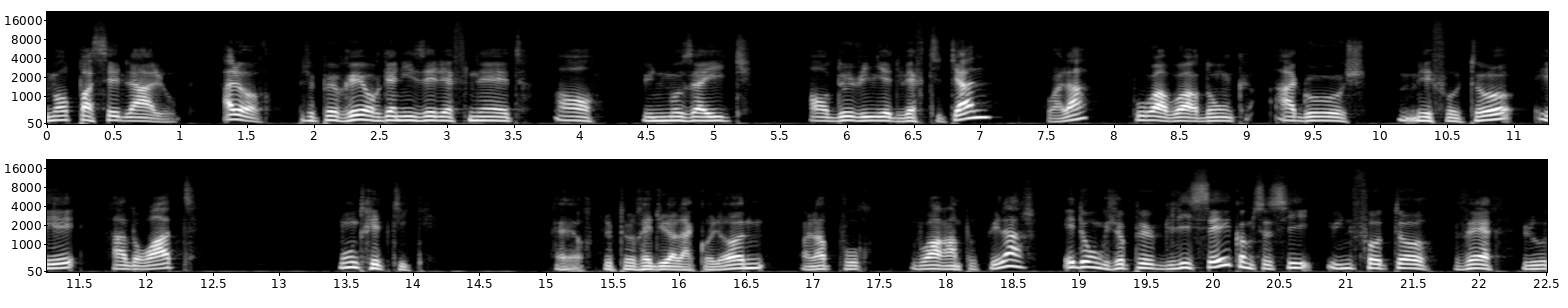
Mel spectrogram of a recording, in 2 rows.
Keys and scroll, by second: 9.3 space, 11.2 space, 16.5 space.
